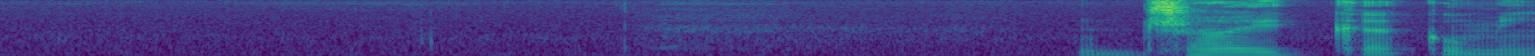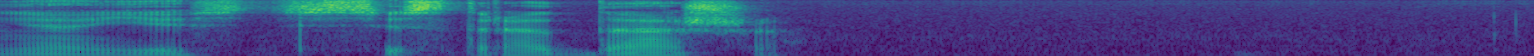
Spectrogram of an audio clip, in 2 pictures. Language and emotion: Russian, neutral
